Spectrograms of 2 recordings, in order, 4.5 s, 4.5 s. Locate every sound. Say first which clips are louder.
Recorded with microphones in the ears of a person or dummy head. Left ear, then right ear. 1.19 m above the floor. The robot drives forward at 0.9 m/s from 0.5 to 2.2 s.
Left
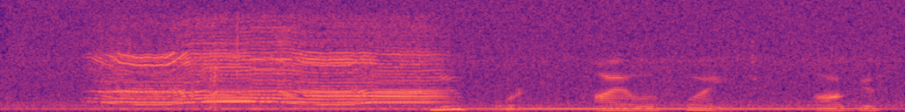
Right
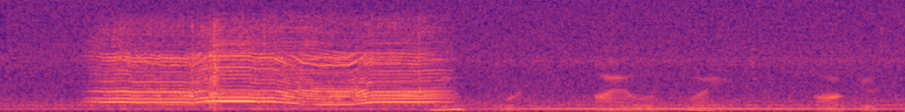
2.1 s a woman speaking: right 1 dB; 5° right (ahead or behind)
